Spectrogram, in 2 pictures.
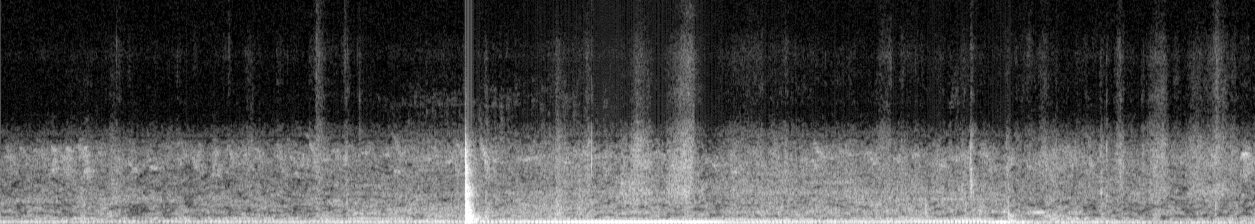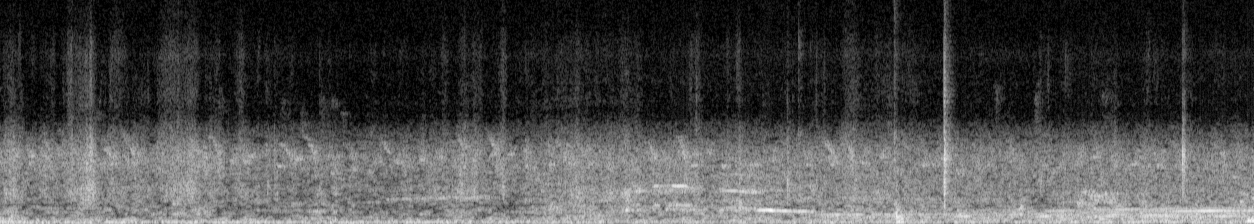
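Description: Leaves rustle and crinkle softly as they are folded by hand.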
